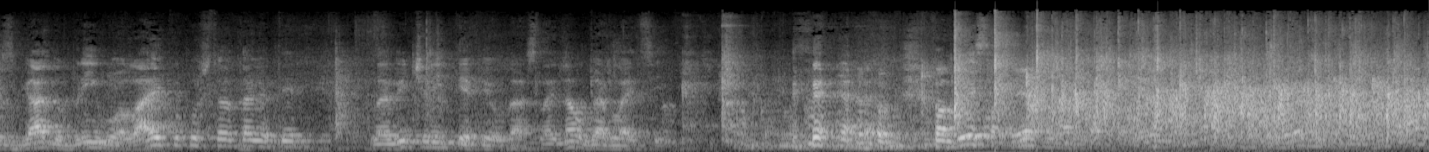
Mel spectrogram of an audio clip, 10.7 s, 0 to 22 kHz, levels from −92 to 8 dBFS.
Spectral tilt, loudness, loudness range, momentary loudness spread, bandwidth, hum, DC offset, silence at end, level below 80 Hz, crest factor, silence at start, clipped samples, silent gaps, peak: -2 dB/octave; -18 LUFS; 13 LU; 16 LU; 16.5 kHz; none; under 0.1%; 0 s; -60 dBFS; 20 dB; 0 s; under 0.1%; none; 0 dBFS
